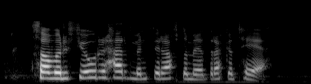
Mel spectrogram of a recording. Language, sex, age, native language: Icelandic, female, 13, Icelandic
